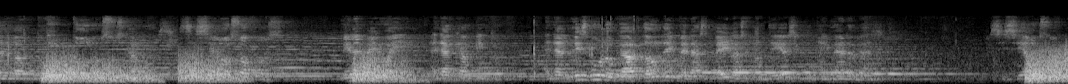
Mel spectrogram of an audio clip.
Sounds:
Speech, Music

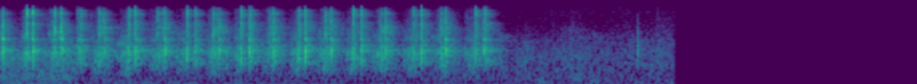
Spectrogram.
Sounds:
Ratchet, Gears, Mechanisms

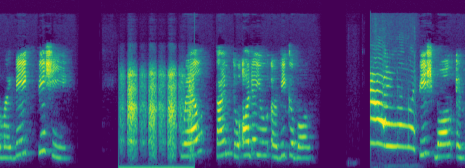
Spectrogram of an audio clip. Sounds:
Speech

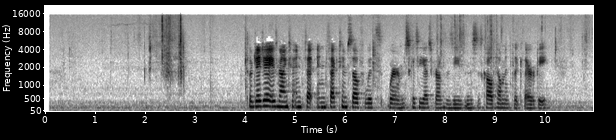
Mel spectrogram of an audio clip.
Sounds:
inside a small room, Speech

